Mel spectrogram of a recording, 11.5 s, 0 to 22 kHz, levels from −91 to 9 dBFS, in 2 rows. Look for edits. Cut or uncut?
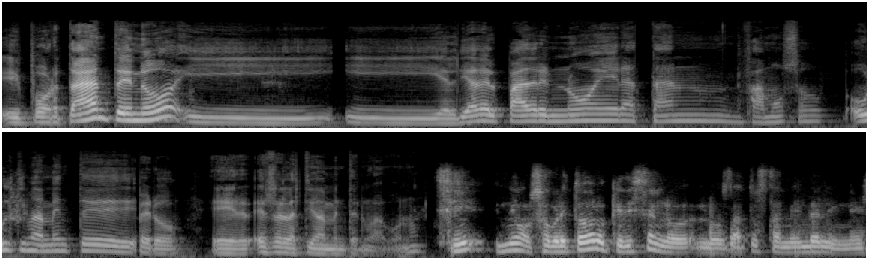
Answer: cut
